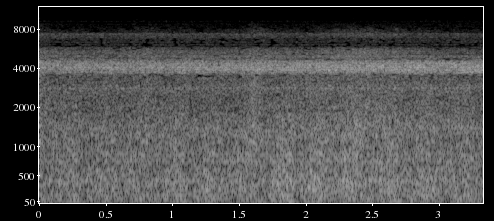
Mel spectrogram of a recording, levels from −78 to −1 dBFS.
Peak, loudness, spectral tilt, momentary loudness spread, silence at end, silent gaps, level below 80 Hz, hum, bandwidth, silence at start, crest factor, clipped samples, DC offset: -12 dBFS; -24 LUFS; -3 dB/octave; 3 LU; 0 s; none; -46 dBFS; none; 10.5 kHz; 0 s; 14 dB; under 0.1%; under 0.1%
